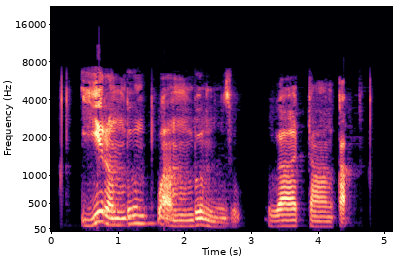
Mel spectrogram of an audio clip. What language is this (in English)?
Bamun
